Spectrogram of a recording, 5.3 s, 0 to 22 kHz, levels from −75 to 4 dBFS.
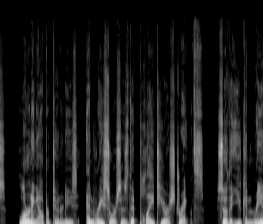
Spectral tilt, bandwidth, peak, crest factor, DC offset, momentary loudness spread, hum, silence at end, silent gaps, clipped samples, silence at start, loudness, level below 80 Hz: -5.5 dB/octave; 19.5 kHz; -4 dBFS; 16 dB; under 0.1%; 11 LU; none; 0 s; 0.17-0.37 s, 4.17-4.34 s; under 0.1%; 0 s; -20 LUFS; -60 dBFS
